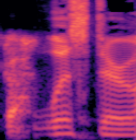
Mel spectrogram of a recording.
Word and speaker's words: Worcester: Yeah, it took me quite a while to learn how to pronounce that Worcester.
